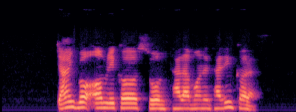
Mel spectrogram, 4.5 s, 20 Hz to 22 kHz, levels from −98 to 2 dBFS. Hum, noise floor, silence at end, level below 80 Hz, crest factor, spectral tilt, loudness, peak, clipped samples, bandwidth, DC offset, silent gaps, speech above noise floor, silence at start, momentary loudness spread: none; -77 dBFS; 0.6 s; -62 dBFS; 16 dB; -10 dB/octave; -18 LUFS; -2 dBFS; under 0.1%; 5.6 kHz; under 0.1%; none; 60 dB; 0.85 s; 8 LU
